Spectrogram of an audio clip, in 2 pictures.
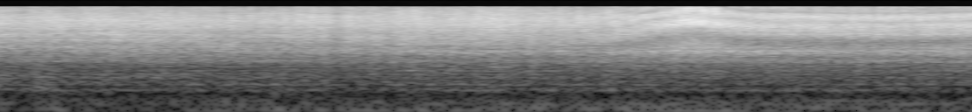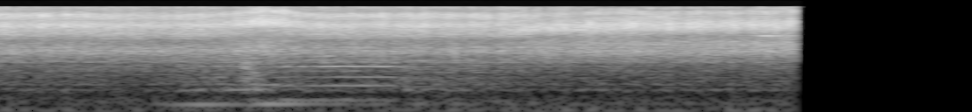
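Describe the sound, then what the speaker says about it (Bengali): Meat frying in a little oil hisses in a constant, moderate sizzle, with a few faint clinks midway, then cuts to silence at the end. "একটু ভেজে নিই এটা"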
